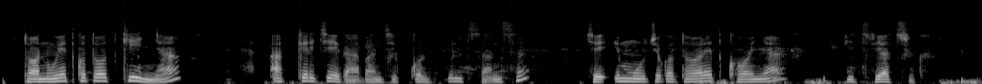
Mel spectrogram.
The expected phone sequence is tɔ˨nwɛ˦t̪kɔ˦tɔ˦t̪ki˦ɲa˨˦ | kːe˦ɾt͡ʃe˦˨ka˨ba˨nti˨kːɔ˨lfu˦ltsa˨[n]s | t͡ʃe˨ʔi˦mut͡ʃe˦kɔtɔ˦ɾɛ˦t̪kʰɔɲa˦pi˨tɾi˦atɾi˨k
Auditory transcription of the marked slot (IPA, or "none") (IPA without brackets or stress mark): n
